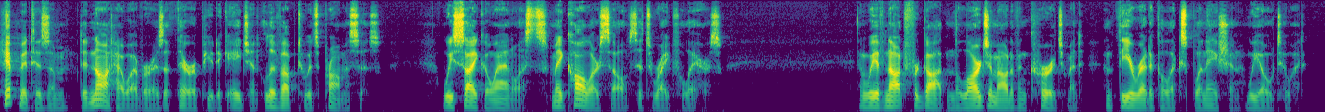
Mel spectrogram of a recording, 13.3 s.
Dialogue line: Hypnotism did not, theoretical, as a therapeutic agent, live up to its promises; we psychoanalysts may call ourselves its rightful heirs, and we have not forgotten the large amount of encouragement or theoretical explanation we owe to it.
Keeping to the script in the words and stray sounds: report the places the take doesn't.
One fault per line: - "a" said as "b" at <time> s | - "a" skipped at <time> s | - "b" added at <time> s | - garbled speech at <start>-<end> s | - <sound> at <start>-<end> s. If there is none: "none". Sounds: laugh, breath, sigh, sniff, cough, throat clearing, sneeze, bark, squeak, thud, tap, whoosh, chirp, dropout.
- "theoretical" said as "however" at 1.1 s
- "or" said as "and" at 11.0 s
